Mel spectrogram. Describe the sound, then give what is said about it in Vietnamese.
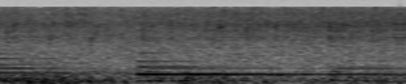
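Heavy rain pouring down in a continuous, dense hiss with no breaks, even and rather soft in level. “Ôi, mưa như thế này làm sao đi được?”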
